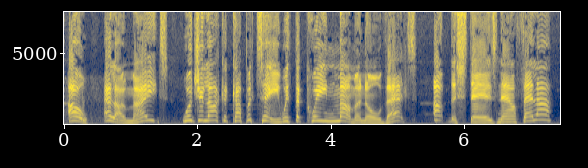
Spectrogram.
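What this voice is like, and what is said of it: Put-on English accent, drifting West Country. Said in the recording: “sometimes I go a West Country when I do it ... That sounds a bit more like Barry from Watford.”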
